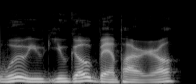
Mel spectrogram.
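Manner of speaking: normal talking voice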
